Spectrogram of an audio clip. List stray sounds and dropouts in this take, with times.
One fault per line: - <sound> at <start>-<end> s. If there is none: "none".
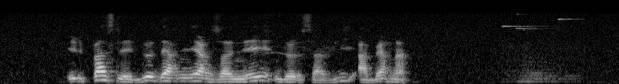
- squeak at 5.0-5.9 s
